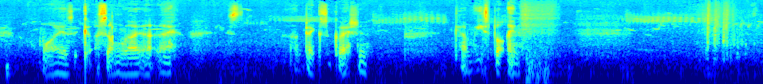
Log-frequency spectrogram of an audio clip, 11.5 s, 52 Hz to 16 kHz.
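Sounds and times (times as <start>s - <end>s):
faint bird calls outdoors: 0.0s - 11.4s
speech: 1.0s - 2.8s, 3.4s - 3.7s, 4.4s - 5.8s, 6.9s - 8.2s
pigeon wings flapping: 10.6s - 11.1s.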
